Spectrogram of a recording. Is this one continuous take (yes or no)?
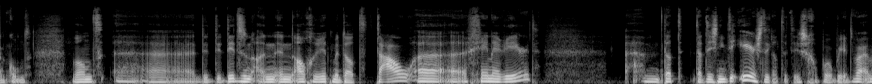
no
